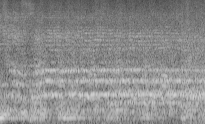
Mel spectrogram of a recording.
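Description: Show choir singing in full voice over live band accompaniment, holding long sustained notes.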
